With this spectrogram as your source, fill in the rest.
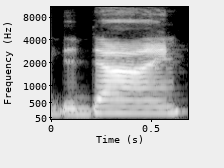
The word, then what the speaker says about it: Dedine: My name is Dedine, rhymes with divine.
